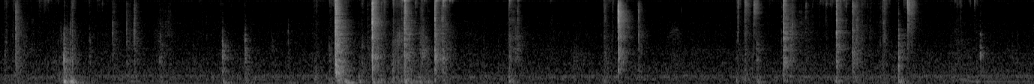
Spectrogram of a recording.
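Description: Irregular sharp clicks and taps, coming singly and in small clusters, the loudest about eight seconds in.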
